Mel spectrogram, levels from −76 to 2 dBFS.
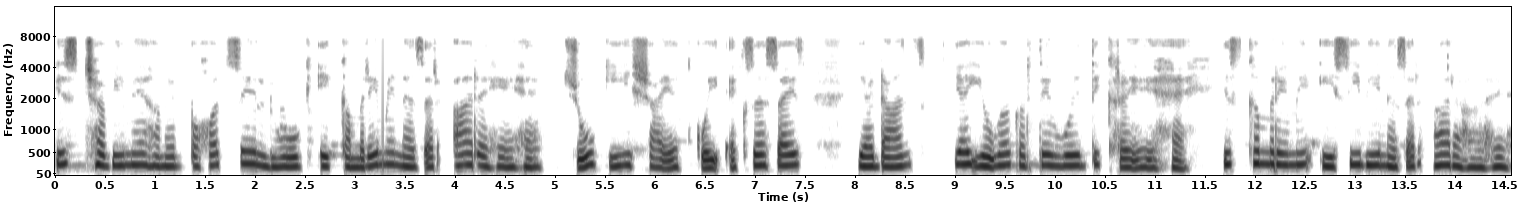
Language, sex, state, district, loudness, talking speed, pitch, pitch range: Hindi, female, Uttarakhand, Uttarkashi, -18 LUFS, 150 wpm, 220 Hz, 200-240 Hz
